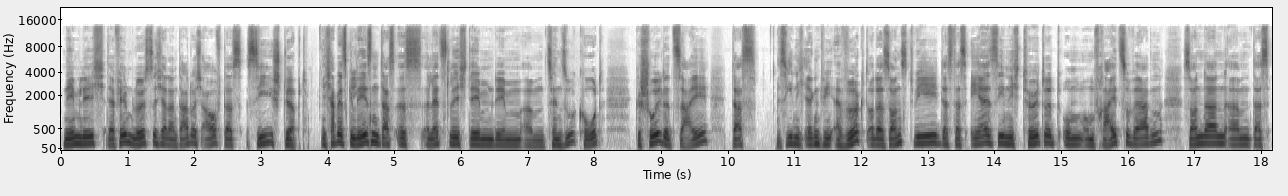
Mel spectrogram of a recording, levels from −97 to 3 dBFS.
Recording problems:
none

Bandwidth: 13.5 kHz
